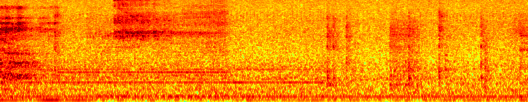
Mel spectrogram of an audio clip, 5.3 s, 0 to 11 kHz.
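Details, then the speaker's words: PS2 reading a DVD (Crazy Taxi had worked on CD-ROM): sharp irregular clicks and grinding over faint motor hum as the laser sled knocks its end stop; end stop switch not detected, suspected slightly defective laser assembly. "it also sounds like it sounds like it's not detecting that it's reached its end stop and I'm not sure why that is I think this might be a slightly defective laser assembly I've had this happen before actually"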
